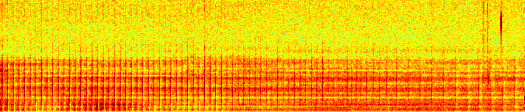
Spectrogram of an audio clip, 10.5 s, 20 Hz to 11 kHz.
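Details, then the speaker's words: Fender '68 Deluxe Reverb amp, reverb off, volume five or below: steady ticks about two a second pulse through idle hiss in time with the tremolo circuit, a loud distracting tremolo ticking fault. "number two the tremolo circuit on this amp exhibits a really loud and distracting ticking noise"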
